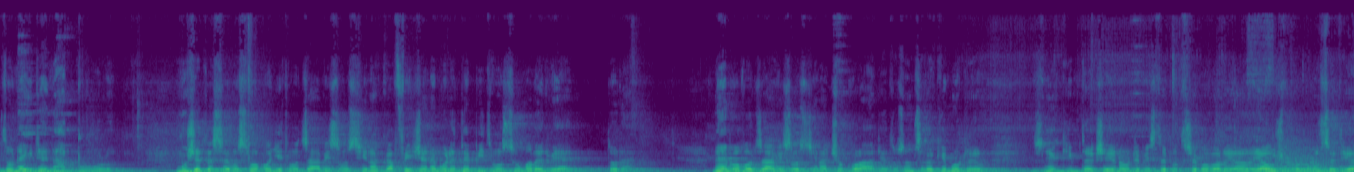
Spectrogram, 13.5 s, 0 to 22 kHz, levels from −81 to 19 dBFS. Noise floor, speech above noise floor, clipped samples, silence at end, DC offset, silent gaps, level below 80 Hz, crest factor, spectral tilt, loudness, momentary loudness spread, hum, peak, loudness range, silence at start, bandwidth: -43 dBFS; 21 dB; under 0.1%; 0 s; under 0.1%; none; -52 dBFS; 18 dB; -6.5 dB/octave; -22 LUFS; 10 LU; none; -4 dBFS; 2 LU; 0 s; over 20 kHz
